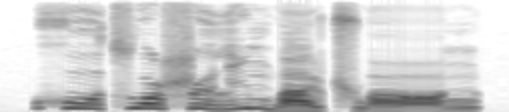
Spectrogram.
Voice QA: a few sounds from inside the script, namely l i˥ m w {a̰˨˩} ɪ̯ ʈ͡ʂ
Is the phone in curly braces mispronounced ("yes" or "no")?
yes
